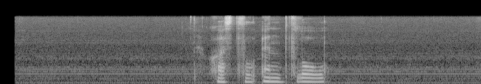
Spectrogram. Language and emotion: Russian, neutral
